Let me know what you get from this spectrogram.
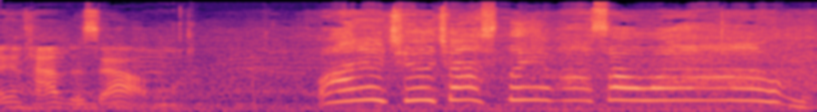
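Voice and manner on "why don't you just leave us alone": high, loud shouted repeat; angry yell. Retold or imitated. Vlogger repeating the driver's loud high yell. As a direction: yell it again like the angry man. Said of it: "So he yelled".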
